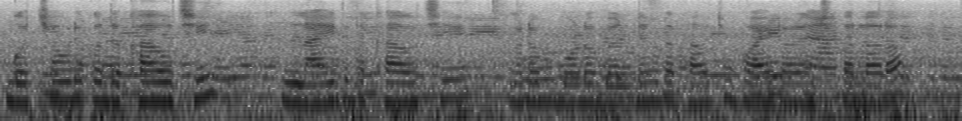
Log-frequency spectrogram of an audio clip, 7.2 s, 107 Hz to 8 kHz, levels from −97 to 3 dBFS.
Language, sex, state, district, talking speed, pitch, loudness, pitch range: Odia, female, Odisha, Khordha, 110 wpm, 210 Hz, -16 LUFS, 195-220 Hz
